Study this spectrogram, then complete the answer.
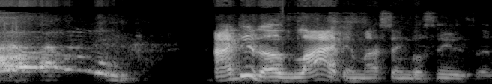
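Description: A dog lets out a drawn-out whimpering whine, followed by short yips and barks mixed in with a person talking nearby, close and fairly loud.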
